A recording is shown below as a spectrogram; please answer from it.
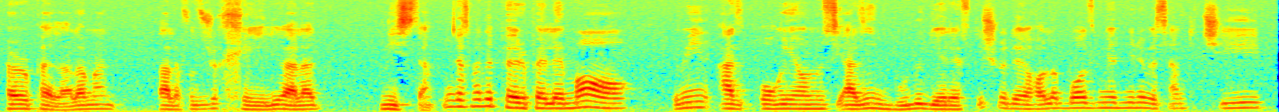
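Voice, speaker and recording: A young man teaching a software tutorial in a relaxed, informal way, thinking aloud and checking with listeners as he explains. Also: mid-range voice. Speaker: Photoshop instructor. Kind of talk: screen-recorded software tutorial.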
